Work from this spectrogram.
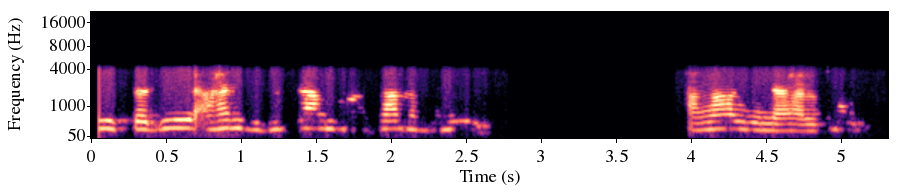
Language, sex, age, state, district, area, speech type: Manipuri, female, 60+, Manipur, Kangpokpi, urban, conversation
